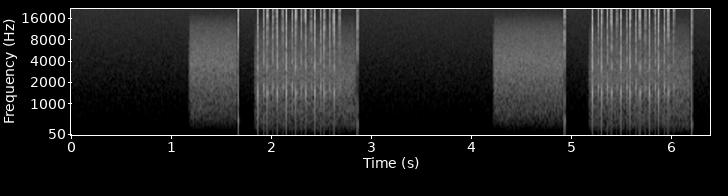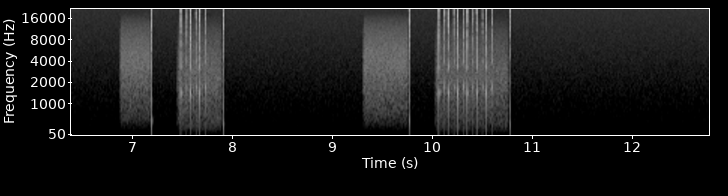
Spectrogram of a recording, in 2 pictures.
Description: Pulse dialling, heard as a rotary dial, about 10 pulses a second. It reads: 9 9 3 6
